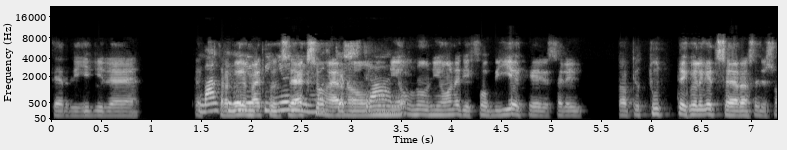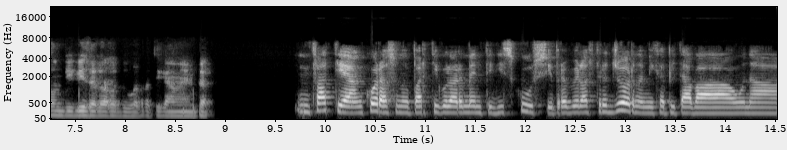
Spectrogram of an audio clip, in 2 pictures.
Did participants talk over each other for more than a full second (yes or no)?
yes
